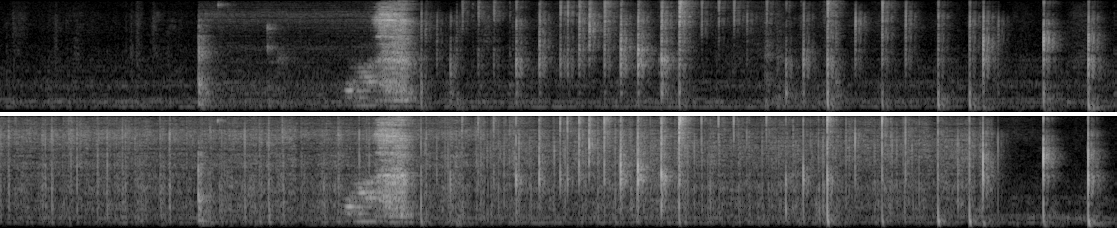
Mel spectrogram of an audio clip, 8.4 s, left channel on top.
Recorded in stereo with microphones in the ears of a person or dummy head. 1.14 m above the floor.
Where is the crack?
40° right (ahead or behind), 0.7 m.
